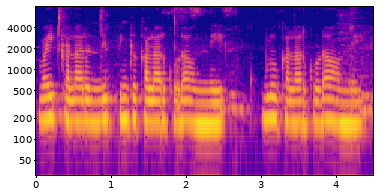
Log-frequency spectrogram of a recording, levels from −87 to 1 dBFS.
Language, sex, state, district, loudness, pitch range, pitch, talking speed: Telugu, female, Andhra Pradesh, Annamaya, -14 LUFS, 175-195 Hz, 180 Hz, 145 wpm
